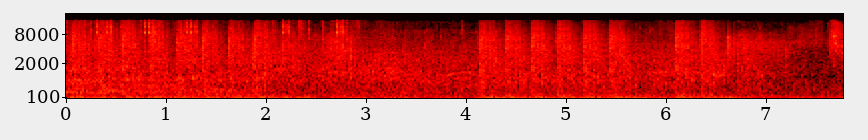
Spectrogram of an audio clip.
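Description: A tank engine rumbles.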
